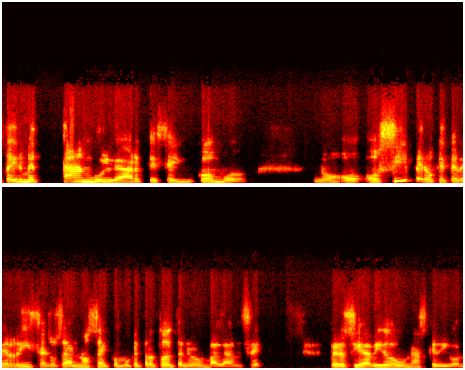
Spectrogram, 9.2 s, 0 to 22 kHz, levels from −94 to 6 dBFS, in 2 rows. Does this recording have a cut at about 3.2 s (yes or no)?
no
